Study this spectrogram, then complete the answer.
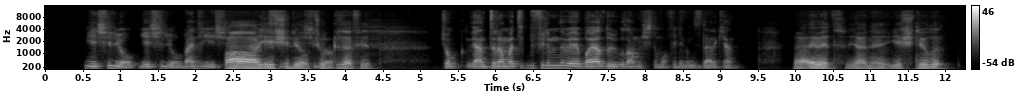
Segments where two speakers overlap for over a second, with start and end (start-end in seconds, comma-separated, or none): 2.4-3.9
